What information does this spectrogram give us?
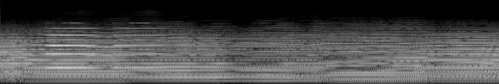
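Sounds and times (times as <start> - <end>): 
trumpet violin LPC morph: 0.2 - 4.9.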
